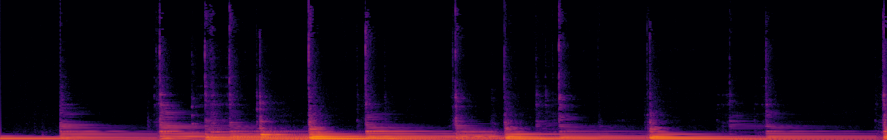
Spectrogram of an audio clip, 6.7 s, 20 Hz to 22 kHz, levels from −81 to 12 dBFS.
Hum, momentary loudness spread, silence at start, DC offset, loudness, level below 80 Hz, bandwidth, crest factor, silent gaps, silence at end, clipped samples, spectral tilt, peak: none; 13 LU; 0 s; under 0.1%; -24 LUFS; -46 dBFS; over 20 kHz; 20 dB; none; 0 s; under 0.1%; -7 dB/octave; -4 dBFS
